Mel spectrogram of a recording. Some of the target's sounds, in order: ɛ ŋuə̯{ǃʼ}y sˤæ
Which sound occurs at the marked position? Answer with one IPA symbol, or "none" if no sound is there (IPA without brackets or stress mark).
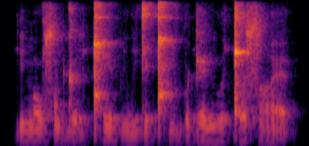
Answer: ǃ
